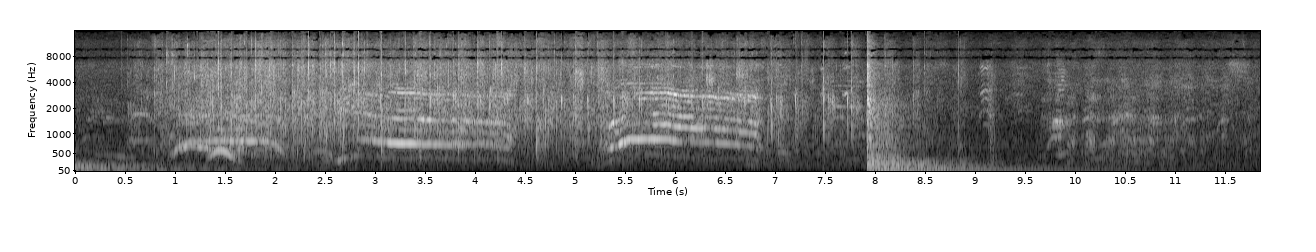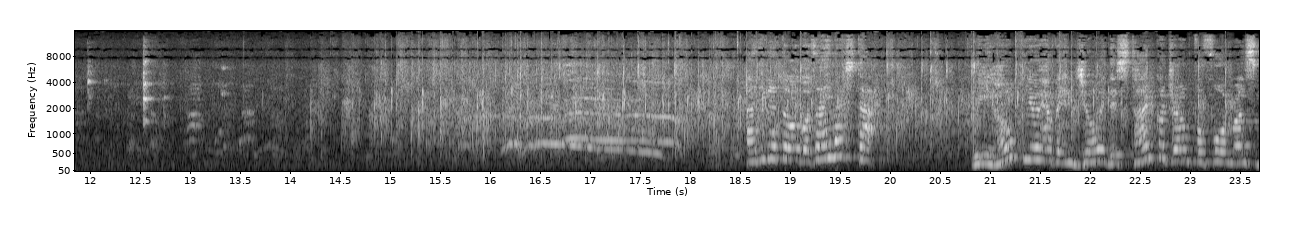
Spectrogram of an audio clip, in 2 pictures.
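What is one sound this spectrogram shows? Young women shout and chant loudly outdoors.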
